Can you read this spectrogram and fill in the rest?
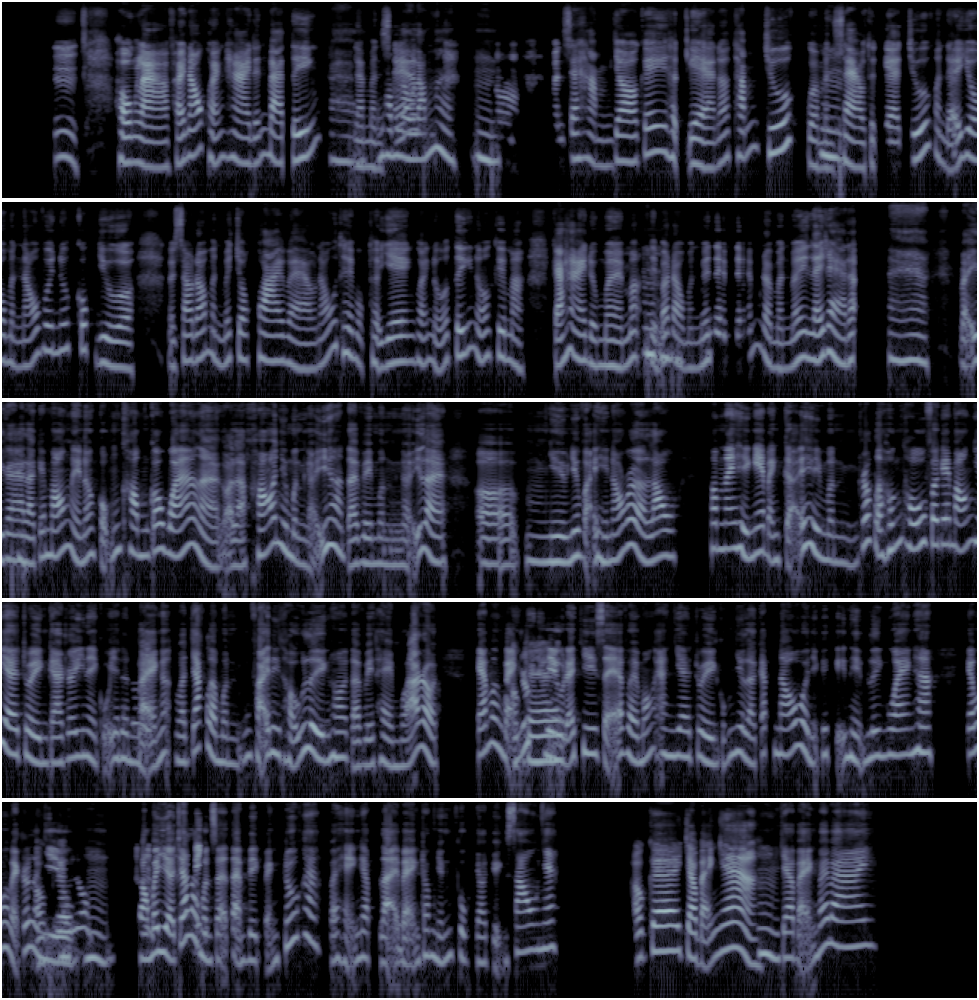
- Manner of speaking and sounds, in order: other background noise; tapping
- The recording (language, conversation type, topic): Vietnamese, podcast, Bạn nhớ món ăn gia truyền nào nhất không?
